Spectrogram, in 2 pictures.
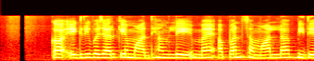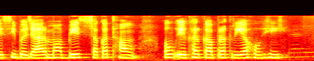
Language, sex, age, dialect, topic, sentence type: Chhattisgarhi, female, 18-24, Central, agriculture, question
